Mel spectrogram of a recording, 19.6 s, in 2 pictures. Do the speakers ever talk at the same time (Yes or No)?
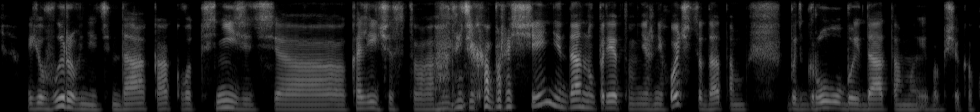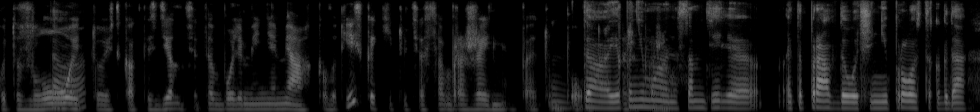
Yes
